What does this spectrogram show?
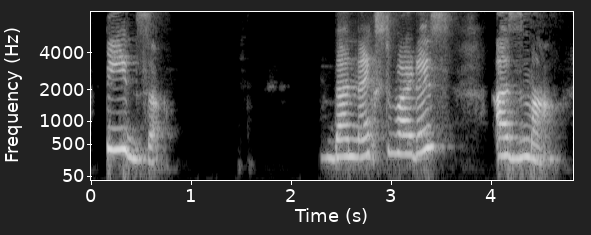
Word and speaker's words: pizza: It's not pizza or pizza. It's pizza.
